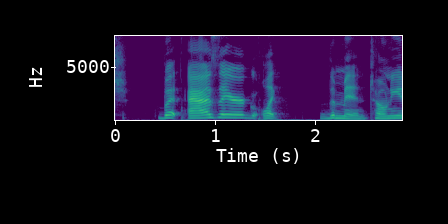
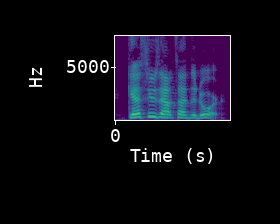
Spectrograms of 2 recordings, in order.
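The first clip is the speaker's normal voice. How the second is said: excited, raised voice short of screaming; loud-ish teaser, pitched up; toned-down repeat; 7 semitones higher, 8 dB louder than usual. Real, not acted. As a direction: announce the reveal, reined in but still lively. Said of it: "Sorry, I'm screaming into this microphone".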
